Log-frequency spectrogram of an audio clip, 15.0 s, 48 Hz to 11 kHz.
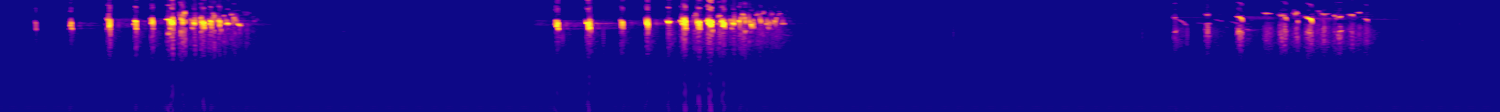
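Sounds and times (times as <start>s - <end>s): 
horned lark song: 0.3s - 3.7s, 5.3s - 8.0s, 11.8s - 14.9s.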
